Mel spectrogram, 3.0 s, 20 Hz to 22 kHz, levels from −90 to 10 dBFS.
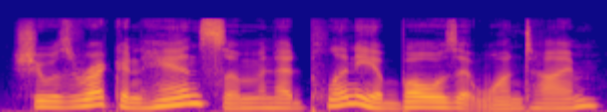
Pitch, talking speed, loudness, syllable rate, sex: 165 Hz, 235 wpm, -16 LUFS, 6.1 syllables/s, female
